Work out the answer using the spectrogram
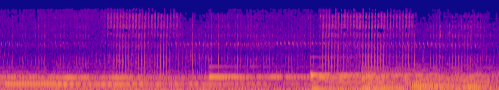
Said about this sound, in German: Der Kater quittiert deine Zuneigung mit einem noch lauteren Schnurren. Die Vibrationen dessen sind deutlich an dem zarten Katzenkörper zu spüren.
